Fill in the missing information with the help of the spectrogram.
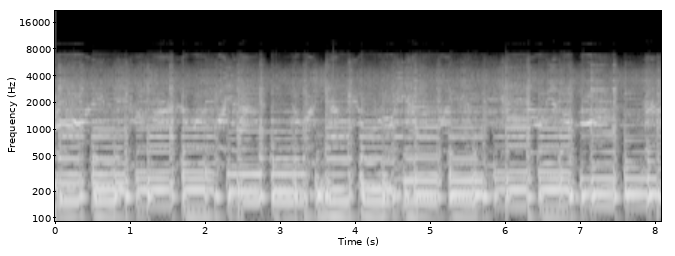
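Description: Acoustic guitar playing chords in a steady, even rhythm, about three or four strikes a second.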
